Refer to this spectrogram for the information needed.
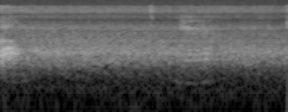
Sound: background ocean sounds

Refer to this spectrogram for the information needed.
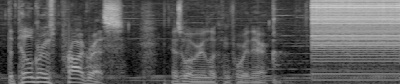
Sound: final buzzer

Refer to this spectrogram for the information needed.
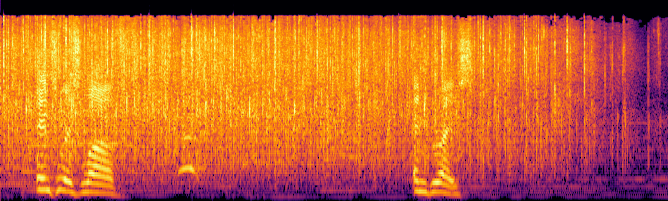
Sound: congregation clapping

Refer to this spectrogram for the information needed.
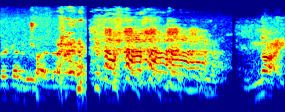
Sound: all laughing

